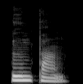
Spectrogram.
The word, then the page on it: 運搬: female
